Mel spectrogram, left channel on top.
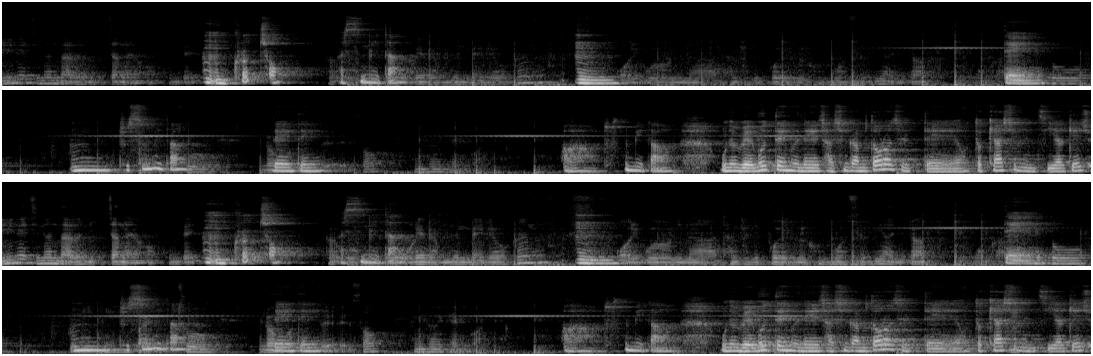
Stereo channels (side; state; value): both; normal; correlation 0.90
